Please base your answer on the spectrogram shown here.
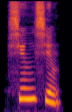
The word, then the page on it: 猩猩: xīng xing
